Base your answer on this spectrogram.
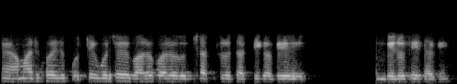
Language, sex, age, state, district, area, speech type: Bengali, male, 18-30, West Bengal, Purulia, urban, conversation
